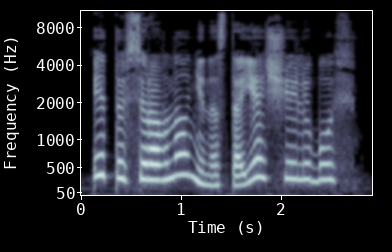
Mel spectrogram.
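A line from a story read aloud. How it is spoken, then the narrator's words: Sad, smiling. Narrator (Russian): грустно улыбнулась кузина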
